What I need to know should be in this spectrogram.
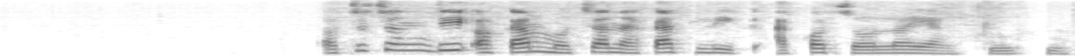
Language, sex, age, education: Igbo, female, 30-45, tertiary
